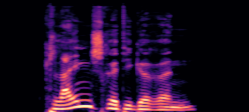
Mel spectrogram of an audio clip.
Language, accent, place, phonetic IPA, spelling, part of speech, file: German, Germany, Berlin, [ˈklaɪ̯nˌʃʁɪtɪɡəʁən], kleinschrittigeren, adjective, De-kleinschrittigeren.ogg
- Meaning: inflection of kleinschrittig: 1. strong genitive masculine/neuter singular comparative degree 2. weak/mixed genitive/dative all-gender singular comparative degree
